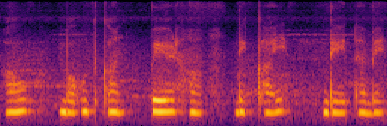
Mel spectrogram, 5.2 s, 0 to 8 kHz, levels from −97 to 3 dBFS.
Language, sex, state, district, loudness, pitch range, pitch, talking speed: Chhattisgarhi, female, Chhattisgarh, Sukma, -18 LUFS, 220-235 Hz, 230 Hz, 95 wpm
